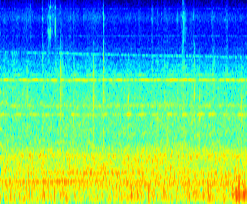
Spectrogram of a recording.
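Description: A train at a station platform: a steady rumble and hiss with a thin, high whine held over it.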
